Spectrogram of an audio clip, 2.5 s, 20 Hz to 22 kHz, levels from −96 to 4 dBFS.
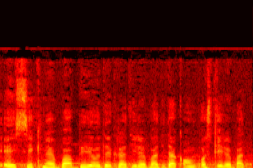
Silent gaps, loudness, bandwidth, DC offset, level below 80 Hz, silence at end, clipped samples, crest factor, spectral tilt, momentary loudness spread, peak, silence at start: none; -26 LUFS; 16 kHz; under 0.1%; -50 dBFS; 0 s; under 0.1%; 18 dB; -6 dB/octave; 2 LU; -8 dBFS; 0 s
